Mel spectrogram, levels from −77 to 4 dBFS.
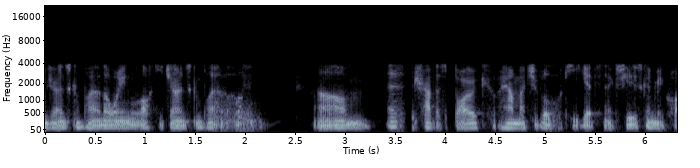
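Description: The speech warbles, smears and sinks toward silence three times: from 1.70 to 2.52 s after "can play", in scattered dropouts with stretches up to about 140 ms; from 3.48 to 3.70 s; and in a short dip from 5.06 to 5.16 s after "how much of a". These are lost AMR speech frames. Frames damaged in transmission were discarded, and the AMR-NB decoder filled each gap by repeating its last good pitch and vocal tract settings at falling gain.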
